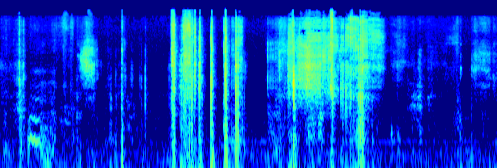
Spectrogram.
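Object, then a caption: Glossy paper pages of a hardcover book. Hands with long red nails lift, turn and flatten the glossy paper pages of a large open hardcover book resting on a white table, rubbing the paper as they go. Soft rustling and crisp papery crinkles build into two louder bursts of page handling in the middle of the clip. Quieter brushing and scratching sounds fill the gaps between them.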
